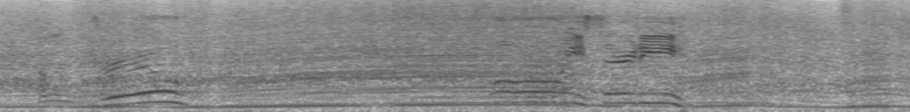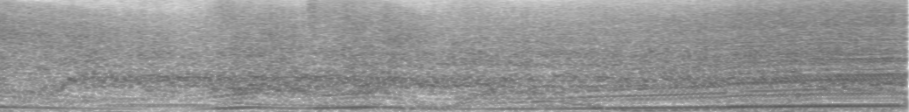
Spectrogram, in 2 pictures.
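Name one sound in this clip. A racing car engine drones, its pitch rising and falling as it shifts and accelerates.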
